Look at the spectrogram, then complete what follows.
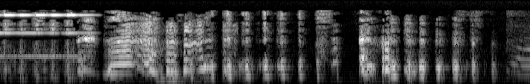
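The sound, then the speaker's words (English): A small bell rings with a bright, sustained tone for about a second, then gives way to bursts of snickering laughter. “So get your own little bell, and then when we go through the episode title synopsis, you can also go...”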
